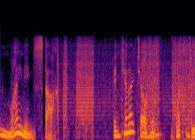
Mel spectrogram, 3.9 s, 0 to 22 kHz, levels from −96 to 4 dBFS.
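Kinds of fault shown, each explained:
AMR wideband (HD Voice) codec: The speech sounds rough and raspy throughout, with nothing above about 7.2 kHz. This points to AMR-WB at its lowest rate, near 6.6 kbit/s. There the pulse-driven model of the vocal tract runs short of detail, and the top band is filled with shaped noise.
Computer activity noise: From 1.13 s to the end, a buzz pulsing roughly a hundred times a second sits about 15 dB below the speech and does not follow it. This points to processor or other load changes disturbing the audio circuit's shared ground.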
